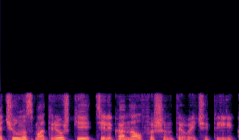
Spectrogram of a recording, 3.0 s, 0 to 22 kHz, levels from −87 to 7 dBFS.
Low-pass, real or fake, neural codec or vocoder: 7.2 kHz; fake; vocoder, 22.05 kHz, 80 mel bands, HiFi-GAN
